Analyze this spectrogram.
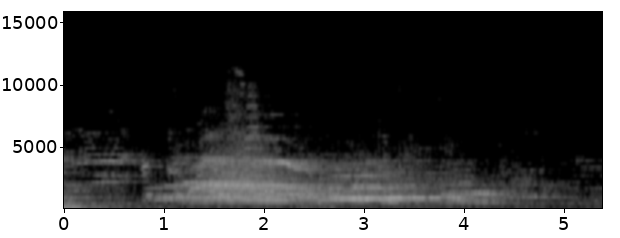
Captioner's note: audience cheering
